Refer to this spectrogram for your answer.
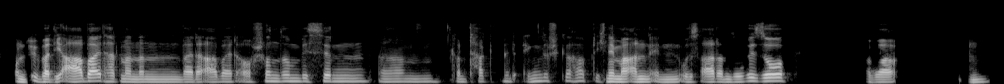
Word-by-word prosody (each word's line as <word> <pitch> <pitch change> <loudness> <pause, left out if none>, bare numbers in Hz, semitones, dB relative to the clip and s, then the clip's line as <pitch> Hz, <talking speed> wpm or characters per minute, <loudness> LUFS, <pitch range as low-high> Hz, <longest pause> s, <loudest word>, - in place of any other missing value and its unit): Und 120 -5 0
über 125 -1 +4
die 125 - 0
Arbeit 140 +4 +6
hat 135 0 -2
man 125 -2 +1
dann 115 0 -1
bei 115 0 +1
der 120 - 0
Arbeit 125 +2 -1
auch - - -5
schon 150 -1 -2
so 150 - -1
'n 145 -1 -1
bisschen, 140 0 -3
ähm, 130 -1 -7
Kontakt 135 0 -9
mit 140 -1 -12
Englisch 150 +5 -7
gehabt? 160 -1 -8
Ich 140 - -11
nehme 125 -2 +5
an, 125 0 +2
in 125 -2 -5
den 120 - -4
USA 120 0 0
dann 125 -1 0
sowieso. 155 +5 +4 0.8
Aber 115 +1 +2 0.7
mhm. 115 +3 -5
130 Hz, 180 wpm, -22 LUFS, 120-145 Hz, 0.8 s, Arbeit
